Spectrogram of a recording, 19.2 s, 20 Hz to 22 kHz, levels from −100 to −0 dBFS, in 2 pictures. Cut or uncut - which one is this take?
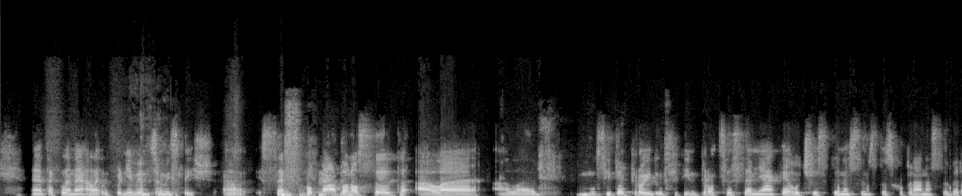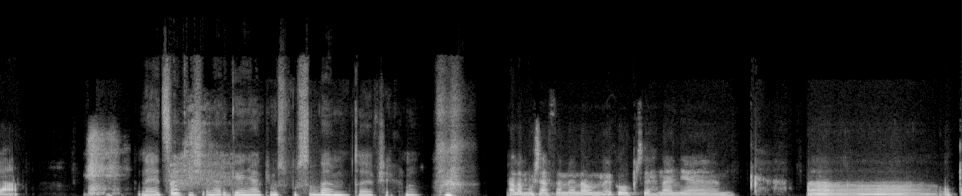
cut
